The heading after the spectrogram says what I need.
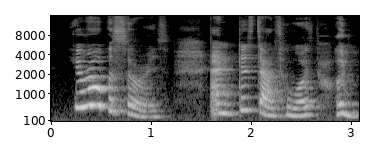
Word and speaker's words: Europasaurus: europasaurus i'm going to tell you how to pronounce it you ro pa sor us europassaurus and this dance was a georgetic dinosaur and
